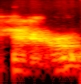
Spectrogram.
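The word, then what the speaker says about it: 好: This is pronounced hao in modern Chinese.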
